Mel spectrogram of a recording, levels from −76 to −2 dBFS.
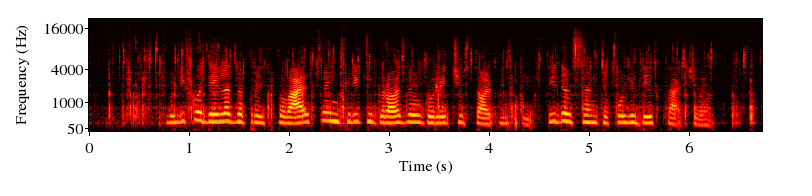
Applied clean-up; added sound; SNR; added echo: neural mask model RNNoise.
